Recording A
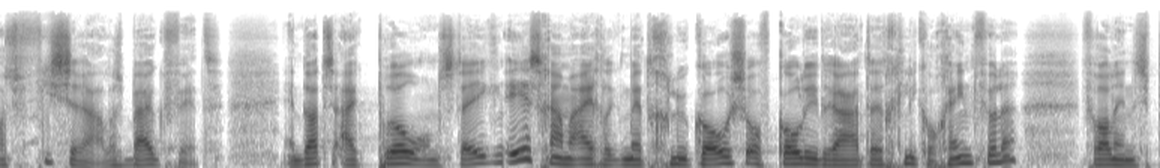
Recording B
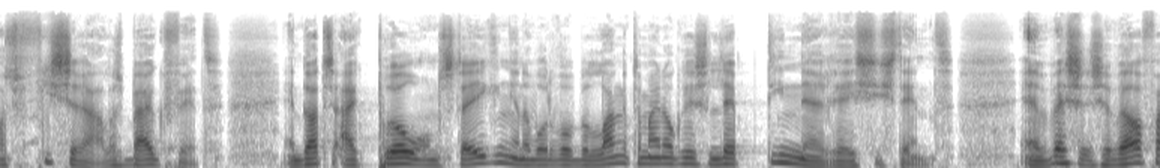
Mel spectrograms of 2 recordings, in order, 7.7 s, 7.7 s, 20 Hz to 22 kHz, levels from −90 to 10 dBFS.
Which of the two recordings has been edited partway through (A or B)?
A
